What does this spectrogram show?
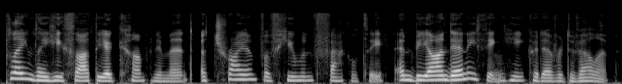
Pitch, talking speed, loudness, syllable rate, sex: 180 Hz, 165 wpm, -20 LUFS, 5.0 syllables/s, female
